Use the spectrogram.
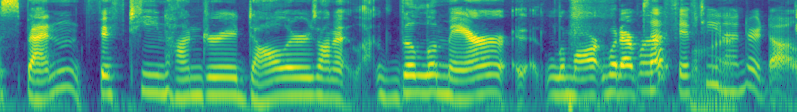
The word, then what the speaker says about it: La Mer: The Lamar, whatever. Is that $1,500? It's like $900. It's really, the La Mer, like the LA, I'm probably even pronouncing it wrong. Like That's how MER? Yeah. La Mer.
